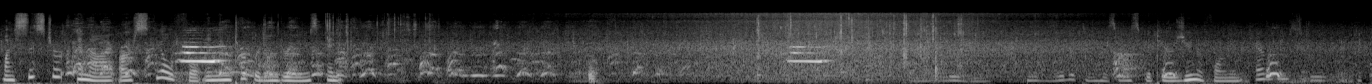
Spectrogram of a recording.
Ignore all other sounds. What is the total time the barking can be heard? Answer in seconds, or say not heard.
9 s.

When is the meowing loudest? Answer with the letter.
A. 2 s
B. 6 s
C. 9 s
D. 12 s
A.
